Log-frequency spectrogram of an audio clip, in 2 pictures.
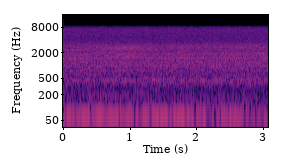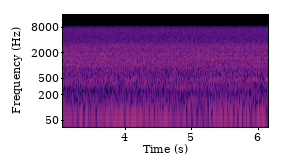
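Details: Deep rumbling background noise with a constant hiss continues throughout, with no animal voice.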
